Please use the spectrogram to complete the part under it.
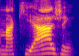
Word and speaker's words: maquiagem: Na palavra maquiagem, eu tenho o que com U, né? Porque o U não é pronunciado, ele não representa um fonema, né?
